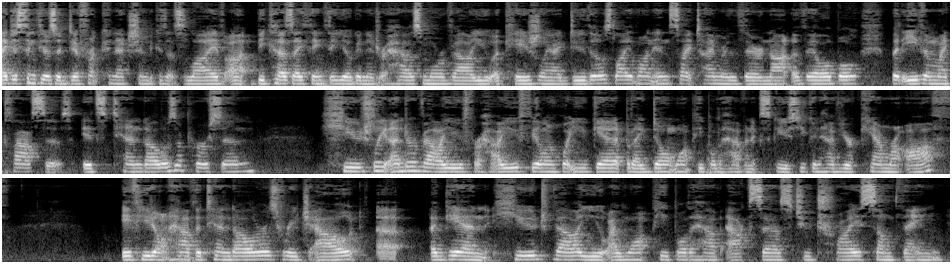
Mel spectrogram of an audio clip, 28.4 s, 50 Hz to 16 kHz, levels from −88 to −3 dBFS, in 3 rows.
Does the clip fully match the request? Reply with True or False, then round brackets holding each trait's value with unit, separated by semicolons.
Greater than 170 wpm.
True (180 wpm)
